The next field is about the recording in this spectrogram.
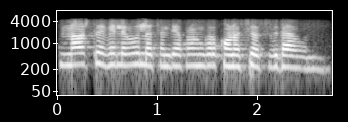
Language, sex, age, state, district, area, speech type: Odia, female, 18-30, Odisha, Subarnapur, urban, conversation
